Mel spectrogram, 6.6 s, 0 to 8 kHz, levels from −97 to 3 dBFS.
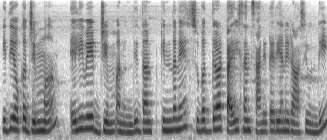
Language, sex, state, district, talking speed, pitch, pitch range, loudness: Telugu, female, Telangana, Karimnagar, 145 wpm, 205 Hz, 200-230 Hz, -20 LUFS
